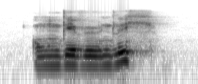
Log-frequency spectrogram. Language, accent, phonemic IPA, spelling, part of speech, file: German, Austria, /ˈʊnɡəˌvøːnlɪç/, ungewöhnlich, adjective / adverb, De-at-ungewöhnlich.ogg
- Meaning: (adjective) uncommon, unusual, unordinary; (adverb) unusually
